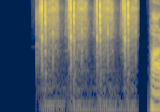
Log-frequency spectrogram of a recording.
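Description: Camera shutter firing in a quick burst of about five clicks, roughly four a second.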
